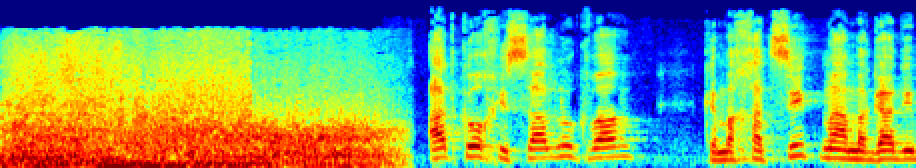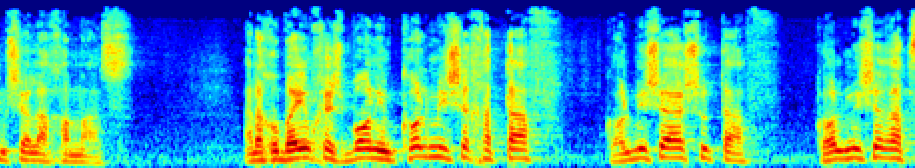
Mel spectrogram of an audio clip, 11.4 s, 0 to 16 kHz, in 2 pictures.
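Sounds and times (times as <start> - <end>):
low rumble: 0.0 - 2.6
roar of water rushing into a tunnel: 0.0 - 2.6
speech: 2.7 - 6.6, 7.2 - 11.4.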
